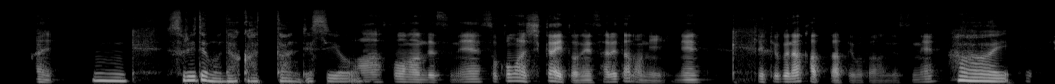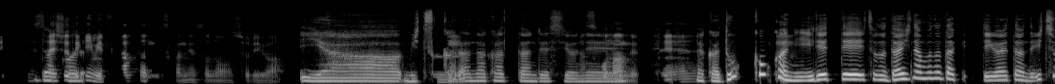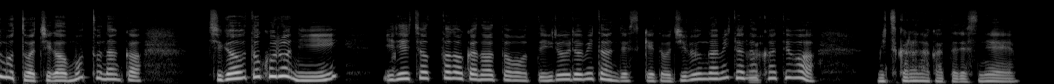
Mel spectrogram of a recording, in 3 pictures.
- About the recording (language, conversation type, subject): Japanese, advice, ミスを認めて関係を修復するためには、どのような手順で信頼を回復すればよいですか？
- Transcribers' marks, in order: unintelligible speech; other background noise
